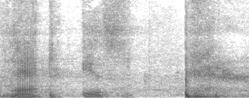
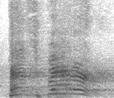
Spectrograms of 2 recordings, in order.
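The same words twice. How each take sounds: First: Much lower, slow creepy satisfaction; low creepy approval. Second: Creepy approval. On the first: The flasher approving the quiet bus, low creepy purr. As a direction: purr it like a pleased menace. Same line redone lower. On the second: Flasher pleased. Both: Acted.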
